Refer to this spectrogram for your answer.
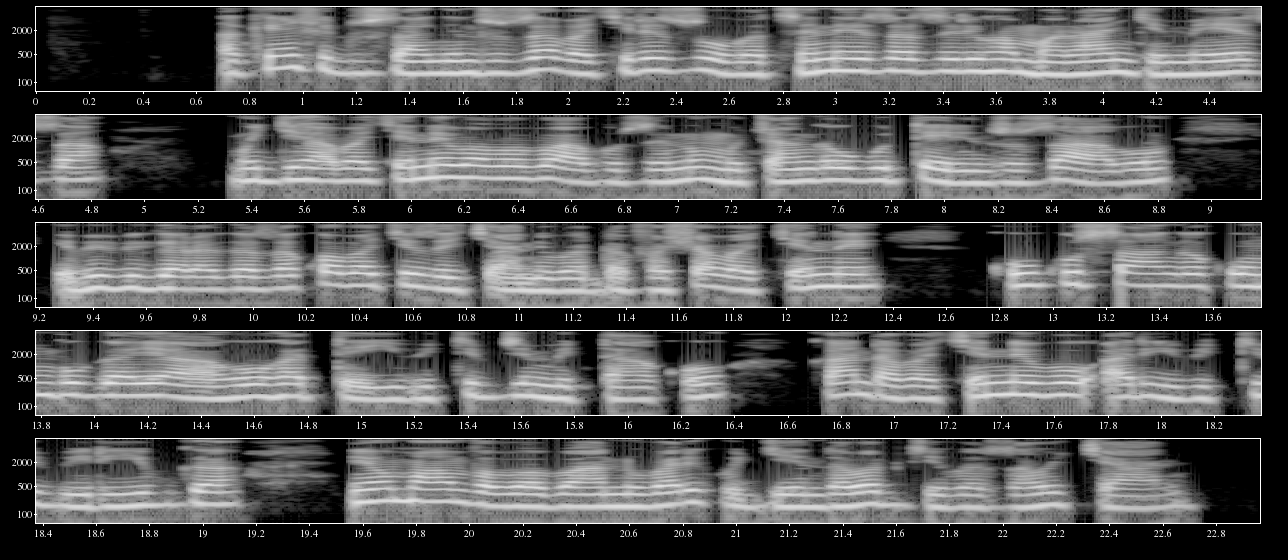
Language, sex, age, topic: Kinyarwanda, female, 18-24, education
